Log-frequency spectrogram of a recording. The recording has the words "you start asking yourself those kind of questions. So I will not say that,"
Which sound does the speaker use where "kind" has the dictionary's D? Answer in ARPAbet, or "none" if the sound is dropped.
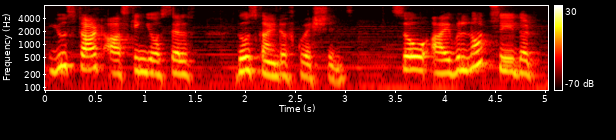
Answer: D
